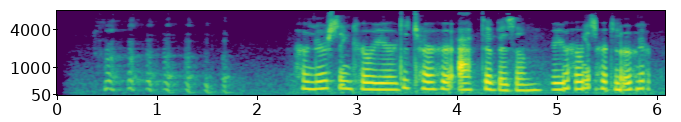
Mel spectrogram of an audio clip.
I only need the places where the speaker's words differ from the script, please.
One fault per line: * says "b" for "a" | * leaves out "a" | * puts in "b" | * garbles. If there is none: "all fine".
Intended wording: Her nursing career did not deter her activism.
* leaves out "did not"
* garbles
